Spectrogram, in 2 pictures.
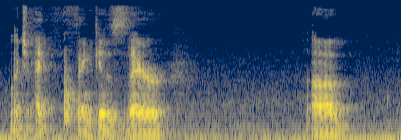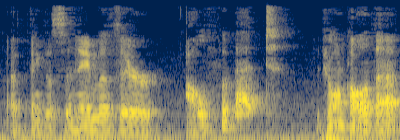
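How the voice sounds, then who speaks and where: The voice is somewhat breathy and fairly slow, with long, frequent pauses. Audible room echo fills the recording. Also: man, very deep, low pitch for a man, ordinary pitch variation. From United States. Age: 30s. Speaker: language learner vlogger. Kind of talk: casual vlog.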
